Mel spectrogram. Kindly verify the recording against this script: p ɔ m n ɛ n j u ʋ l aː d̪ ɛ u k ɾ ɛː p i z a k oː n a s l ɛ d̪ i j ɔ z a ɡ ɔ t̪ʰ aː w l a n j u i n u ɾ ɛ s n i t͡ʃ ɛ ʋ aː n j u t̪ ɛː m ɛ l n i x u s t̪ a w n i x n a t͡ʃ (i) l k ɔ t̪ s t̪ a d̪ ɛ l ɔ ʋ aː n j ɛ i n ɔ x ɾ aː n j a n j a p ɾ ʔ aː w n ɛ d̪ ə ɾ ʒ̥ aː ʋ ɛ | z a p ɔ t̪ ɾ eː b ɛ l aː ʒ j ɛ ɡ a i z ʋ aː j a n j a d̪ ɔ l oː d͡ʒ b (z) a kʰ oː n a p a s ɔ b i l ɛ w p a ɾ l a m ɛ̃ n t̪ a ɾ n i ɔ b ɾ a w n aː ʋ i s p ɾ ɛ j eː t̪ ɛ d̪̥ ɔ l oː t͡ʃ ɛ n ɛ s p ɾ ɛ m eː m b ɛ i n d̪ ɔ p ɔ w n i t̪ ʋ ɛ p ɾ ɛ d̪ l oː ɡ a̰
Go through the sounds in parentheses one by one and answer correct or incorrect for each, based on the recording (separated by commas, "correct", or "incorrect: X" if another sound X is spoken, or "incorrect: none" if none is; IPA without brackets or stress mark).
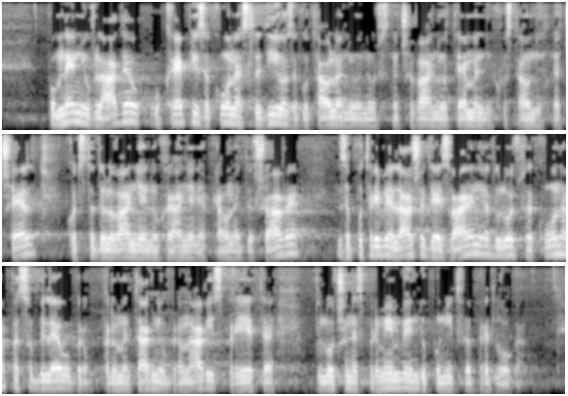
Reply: incorrect: ɛ, correct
